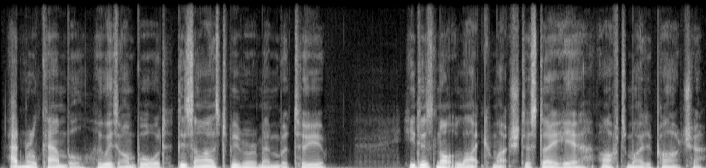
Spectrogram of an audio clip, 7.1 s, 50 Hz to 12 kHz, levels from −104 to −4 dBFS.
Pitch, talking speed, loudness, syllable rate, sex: 100 Hz, 195 wpm, -19 LUFS, 6.0 syllables/s, male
